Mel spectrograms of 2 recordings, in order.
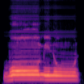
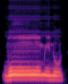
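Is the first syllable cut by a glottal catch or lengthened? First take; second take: lengthened; lengthened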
